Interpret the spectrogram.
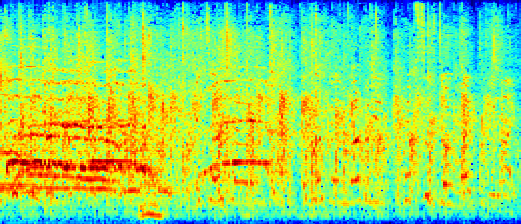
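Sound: studio audience clapping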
